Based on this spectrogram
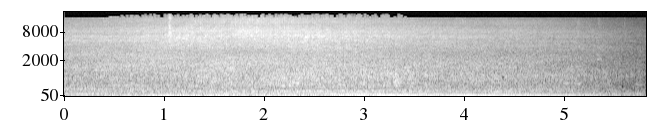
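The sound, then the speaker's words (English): A truck rumbles down a street, its engine and road noise a steady, loud wash that holds for several seconds before easing slightly at the end. “You're trying to get this truck to hit me.”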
